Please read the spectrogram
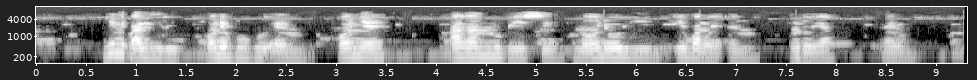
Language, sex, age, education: Igbo, female, 15-29, tertiary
